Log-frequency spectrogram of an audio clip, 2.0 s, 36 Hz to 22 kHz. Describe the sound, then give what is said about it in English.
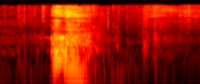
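Heavy breathing from someone climbing uphill with a 20-pound metal plate in a backpack: one loud, breathy exhale, then fainter, rougher breaths. “part of why you're hearing me breathing heavy is because I have a 20-pound metal plate in my backpack.”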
